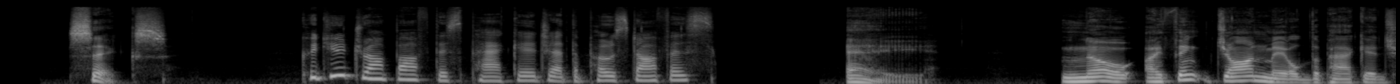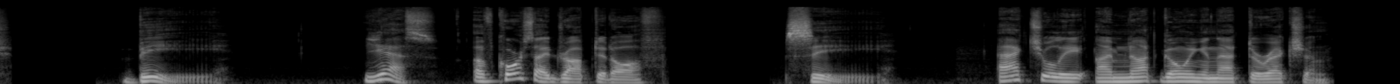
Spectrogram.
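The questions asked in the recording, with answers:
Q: Could you drop off this package at the post office?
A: C: Actually, I'm not going in that direction.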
